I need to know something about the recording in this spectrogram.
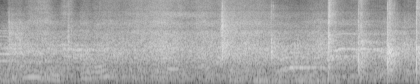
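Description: Spectators' voices and shouts echoing in an ice rink during play, with several sharp knocks of sticks and puck in the second half.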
